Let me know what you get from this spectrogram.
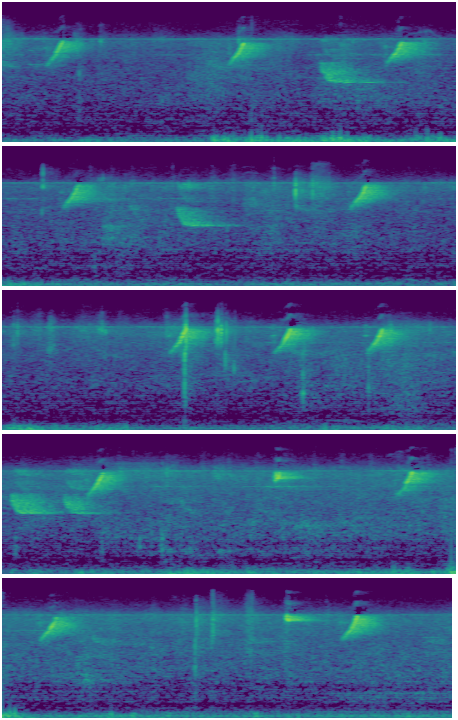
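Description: A bird calling over and over: short rising chirps about once a second, mixed with lower, falling notes, over a low rumbling noise that swells now and then.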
